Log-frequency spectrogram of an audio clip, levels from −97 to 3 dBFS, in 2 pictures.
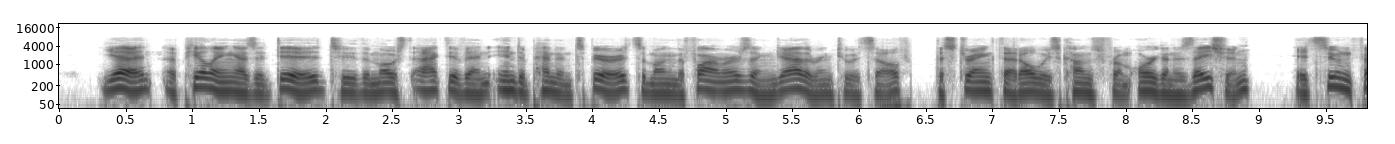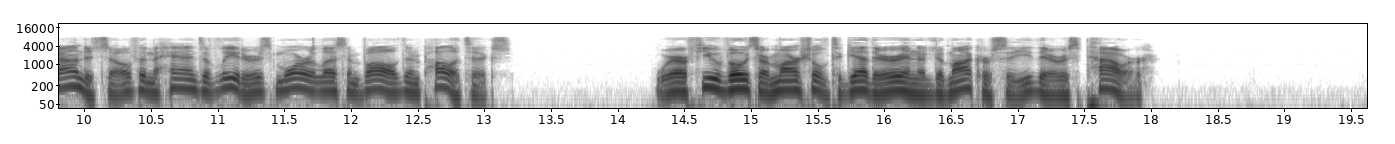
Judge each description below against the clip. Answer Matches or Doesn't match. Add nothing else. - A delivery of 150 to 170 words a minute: Matches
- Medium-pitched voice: Doesn't match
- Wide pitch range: Doesn't match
